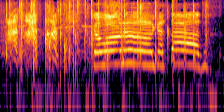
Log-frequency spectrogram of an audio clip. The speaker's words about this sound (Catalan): Un aplaudiment.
